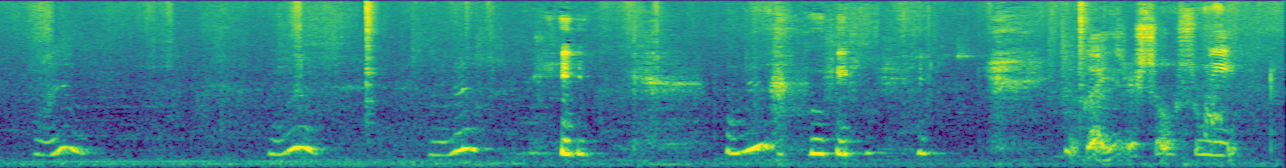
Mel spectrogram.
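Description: A hand rustles against a cat's fur close by.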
